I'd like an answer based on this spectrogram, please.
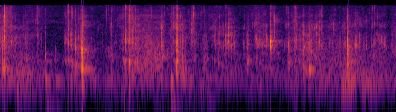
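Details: Raw-fed dogs chewing and crunching: dense, crackly bites and wet chomping come in quick clusters, with a few sharper snaps standing out over steady mastication.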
